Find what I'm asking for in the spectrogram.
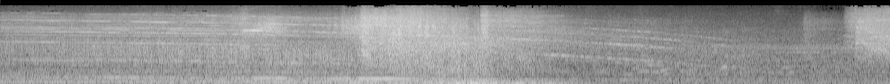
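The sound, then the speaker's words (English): A large spacecraft sets down on an elevated docking platform beside a transportation depot, with a deep engine roar. The roar swells into a louder rushing peak midway, then settles back to a steadier, quieter drone. “The Beetle Nebula settled down to a landing on an elevated docking platform adjacent to the blue, mushroom-shaped transportation depot. The maneuver was smooth and gentle for a craft so large.”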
